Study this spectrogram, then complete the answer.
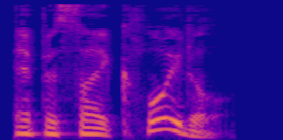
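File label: "epicycloidal", British English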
